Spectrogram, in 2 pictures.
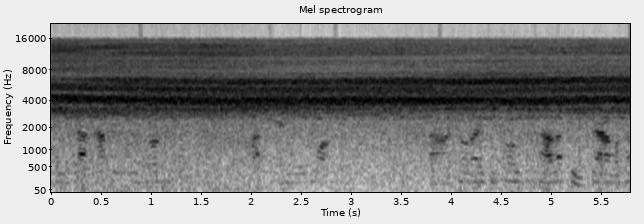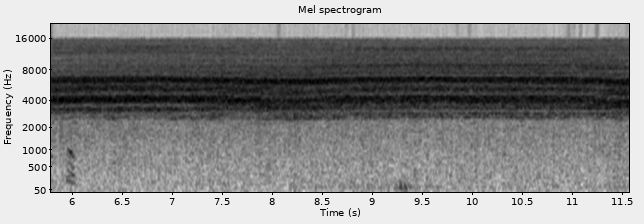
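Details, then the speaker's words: Kocu GZ-10 pneumatic grease pump (50:1, 0.6–0.8 MPa air) leaks air instead of pumping grease: a loud, steady hiss with no pumping rhythm. Pressure builds normally but no grease comes out, and the pump head is removed to find the cause. "đây chúng tôi sẽ kiểm tra máy bơm mỡ GZ10 đang bị tình trạng là xì hơi không ra mỡ. Áp vẫn lên bình thường nha các bạn, nhưng mà mỡ không có ra."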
